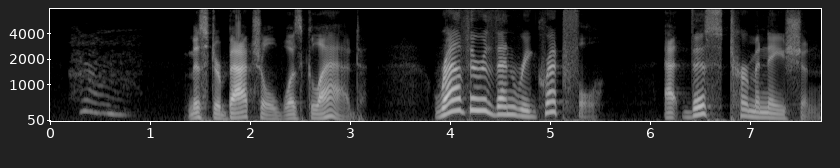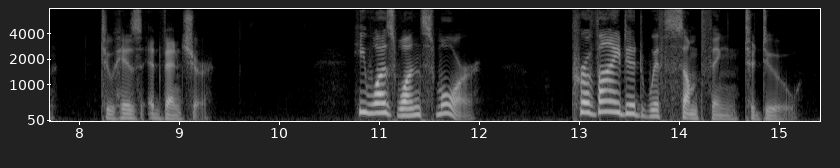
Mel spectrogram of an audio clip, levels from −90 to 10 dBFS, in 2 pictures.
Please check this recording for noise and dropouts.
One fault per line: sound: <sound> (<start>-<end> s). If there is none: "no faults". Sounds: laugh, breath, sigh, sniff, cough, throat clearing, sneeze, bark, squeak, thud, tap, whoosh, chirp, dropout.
sound: sigh (0.2-0.9 s)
